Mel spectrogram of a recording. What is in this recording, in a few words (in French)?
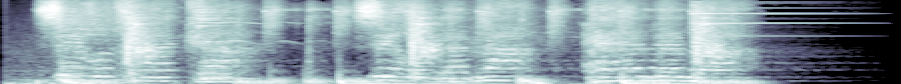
pub l'assurance multirisque professionnelle; mma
